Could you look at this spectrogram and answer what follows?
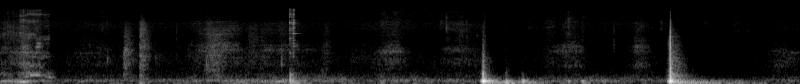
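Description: Steel splined transfer-case shafts and small parts handled on a workbench: light clinks and rattles, then two loud metal knocks with a short low ring, about five and seven seconds in.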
